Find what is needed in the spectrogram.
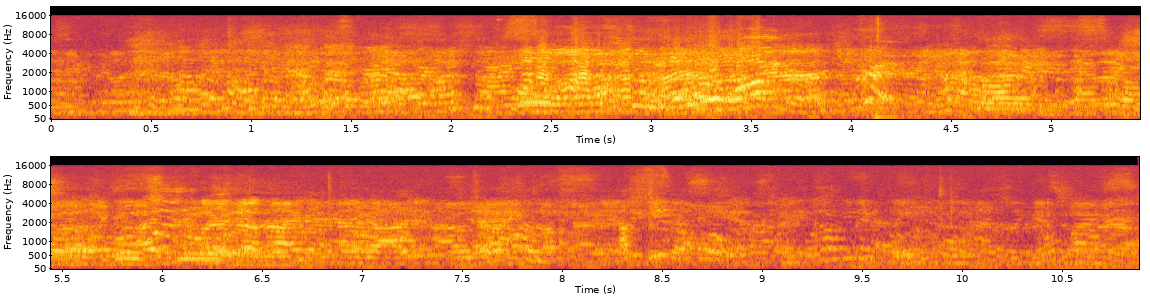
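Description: Indistinct chatter of many overlapping conversations in a large room, several voices at once, loudest about three seconds in.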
